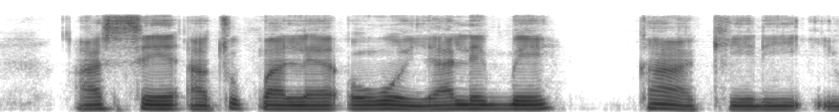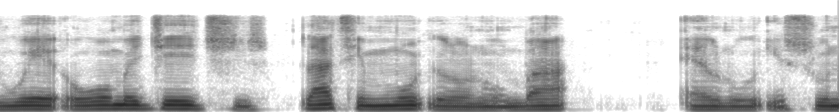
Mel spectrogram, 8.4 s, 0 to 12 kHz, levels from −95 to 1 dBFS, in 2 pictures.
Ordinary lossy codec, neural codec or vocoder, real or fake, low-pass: none; codec, 16 kHz, 4.8 kbps, FACodec; fake; 7.2 kHz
